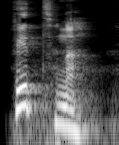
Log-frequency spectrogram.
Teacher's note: Makhraj huruf ta itu di ujung lidah bertemu dengan pangkal gigi seri atas, yaitu sama makhrajnya dengan huruf dal.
